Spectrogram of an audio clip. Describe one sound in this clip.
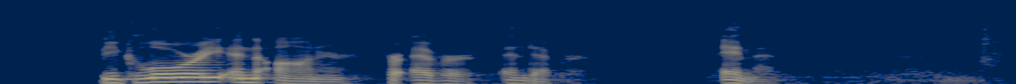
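A man speaks solemnly into a microphone in an echoing room.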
